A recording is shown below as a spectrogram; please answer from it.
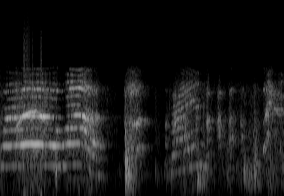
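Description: A young woman's drawn-out, high-pitched vocal cry, held for about a second and a half, then a short sharp burst and quick, broken voicing.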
